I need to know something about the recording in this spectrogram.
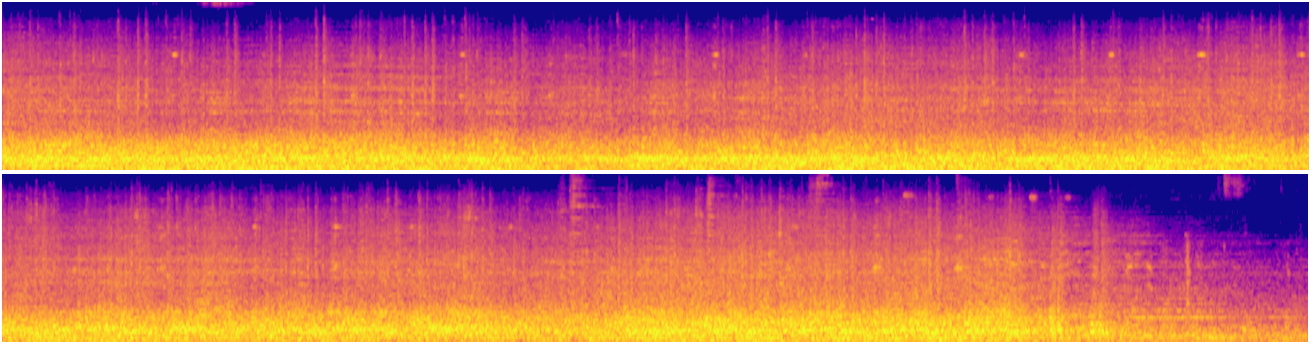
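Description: BNSF intermodal freight train rolling past at speed: a steady, loud rumble of steel wheels on rail from double-stack container well cars and trailer-carrying flatcars. The sound drops off sharply just before the end.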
